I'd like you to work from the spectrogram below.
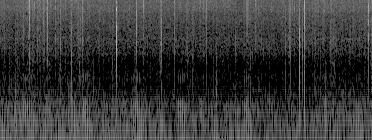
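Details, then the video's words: Low, throbbing cat purr in regular in-and-out pulses, slightly quieter near the end, mixed with intermittent snapping crackles from a fireplace. "Fall asleep to the Purring of a Cat & Fireplace"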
